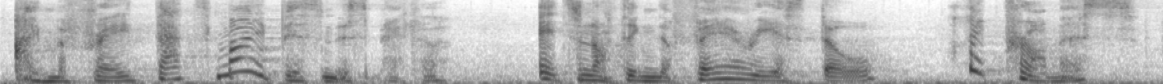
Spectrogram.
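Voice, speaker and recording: Swooping, folksy old auntie hag. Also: female voice, deep voice, big pitch swings, a little slow, a little hiss or hum, exaggerated voice. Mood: wheedling. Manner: cajoling, scolding, mock-sweet endearments. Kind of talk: video game character acting.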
